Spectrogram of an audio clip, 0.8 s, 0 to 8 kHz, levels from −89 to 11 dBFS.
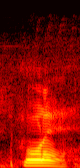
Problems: constant background noise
